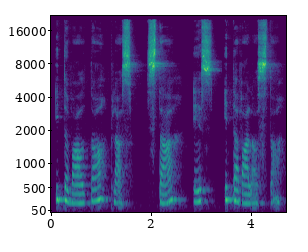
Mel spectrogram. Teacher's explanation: So here we see the LT changes to a double L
